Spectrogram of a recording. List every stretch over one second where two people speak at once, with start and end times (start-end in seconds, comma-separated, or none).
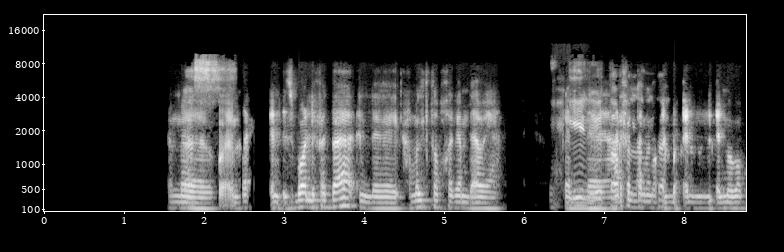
6.5-7.8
